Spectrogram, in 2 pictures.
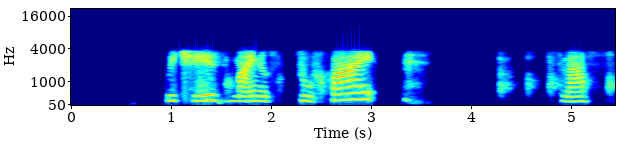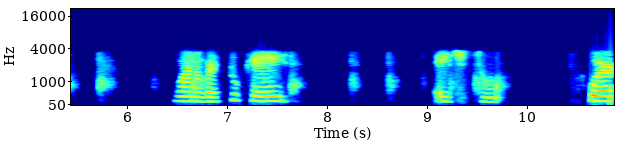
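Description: A woman speaks calmly, as if teaching.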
